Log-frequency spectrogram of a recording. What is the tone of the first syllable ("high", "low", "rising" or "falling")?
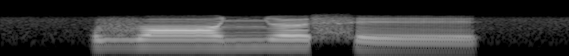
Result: high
